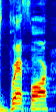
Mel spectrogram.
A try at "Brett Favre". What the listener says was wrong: Are you taking the R, and the E off the end now? You said Brett Favre. Just Brett.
